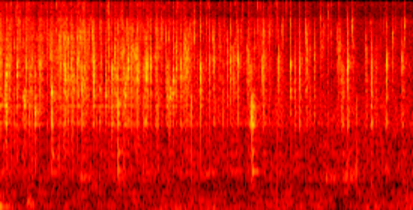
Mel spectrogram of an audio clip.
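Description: Tilapia fish frying in hot oil, a steady dense sizzle with crackling pops that fluctuates in intensity throughout, close and fairly loud with no talking.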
